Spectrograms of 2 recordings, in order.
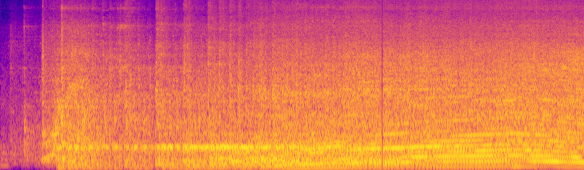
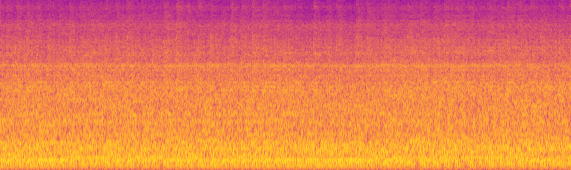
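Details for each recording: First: Toro snow blower, Briggs & Stratton R-Tek engine, cleaned carburetor reinstalled after sitting non-running: catches after a few pulls, settles into a high, wandering buzz that won't hold a steady idle; owner suspects the idle adjustment is set wrong. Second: Toro snowblower with Briggs & Stratton R-Tek engine after refurbishing, idle possibly not set right: steady, even buzz holds without stumbling or surging; the engine is running cleanly.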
